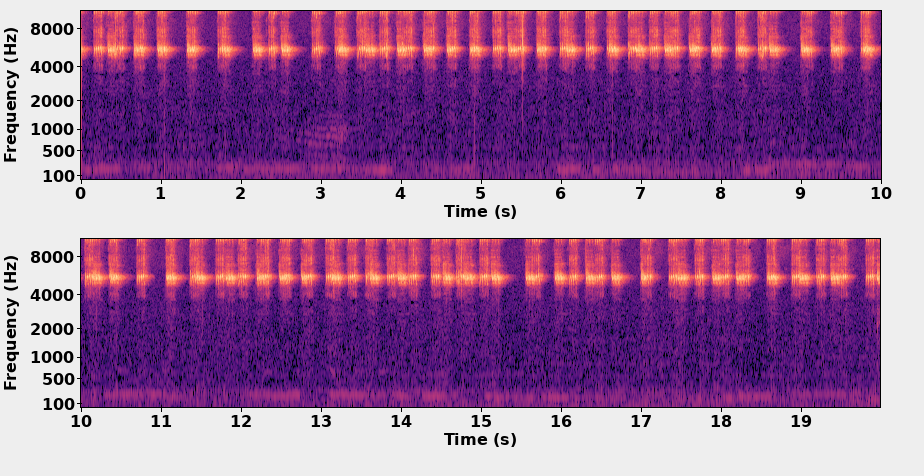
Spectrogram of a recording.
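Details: Continuous cricket chirping: sharp, shrill pulses repeated briskly and almost without pause, one chirp after another for the whole stretch, with soft low murmuring in the background.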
